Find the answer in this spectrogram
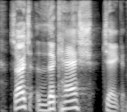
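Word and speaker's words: Kesh: Search the cash jig. The cash is spelled ke, right?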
